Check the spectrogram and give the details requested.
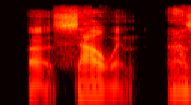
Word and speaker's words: Samhain: the characters says uh sawin and I was like I heard that before all Hall's Eve but then when I researched it even though it's it's pronounced sawin it it's spelled out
